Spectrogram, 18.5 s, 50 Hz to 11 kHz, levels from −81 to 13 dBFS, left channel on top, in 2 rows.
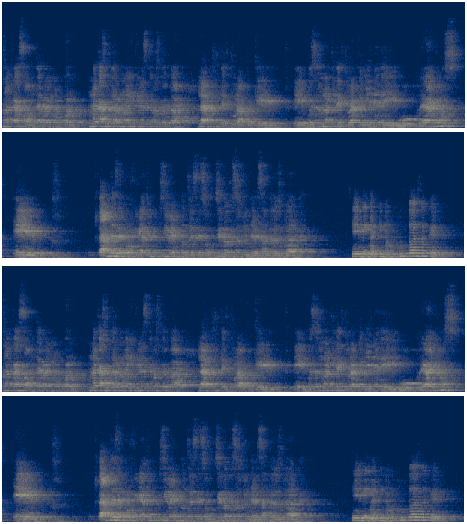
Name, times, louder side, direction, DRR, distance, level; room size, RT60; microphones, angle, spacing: voice 1, 0.0-1.4 1.7-5.4 5.8-9.0 9.5-10.4 11.2-15.3, equal, 15° right, -12 dB, 1.0 m, -29 dB
voice 2, 16.3-18.0, left 1 dB, 45° left, 0 dB, 0.4 m, -27 dB
2.7 x 2.6 x 2.7 m, 1.4 s
head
